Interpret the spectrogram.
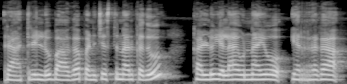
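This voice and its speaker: Woman voicing a curt, wary young wife, in a flat, even audiobook read. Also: mid-range voice, moderate pace, natural voice.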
